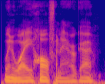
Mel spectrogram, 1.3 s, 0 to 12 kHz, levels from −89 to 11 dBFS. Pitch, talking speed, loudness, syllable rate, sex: 85 Hz, 275 wpm, -19 LUFS, 7.0 syllables/s, male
